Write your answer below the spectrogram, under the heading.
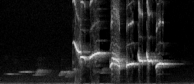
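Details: Lure song of an orange-headed thrush, meant to coax other birds into singing: soft low whistles at first, then a loud burst of rapid, descending slurred whistles and warbled notes lasting about two seconds.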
